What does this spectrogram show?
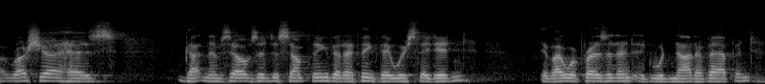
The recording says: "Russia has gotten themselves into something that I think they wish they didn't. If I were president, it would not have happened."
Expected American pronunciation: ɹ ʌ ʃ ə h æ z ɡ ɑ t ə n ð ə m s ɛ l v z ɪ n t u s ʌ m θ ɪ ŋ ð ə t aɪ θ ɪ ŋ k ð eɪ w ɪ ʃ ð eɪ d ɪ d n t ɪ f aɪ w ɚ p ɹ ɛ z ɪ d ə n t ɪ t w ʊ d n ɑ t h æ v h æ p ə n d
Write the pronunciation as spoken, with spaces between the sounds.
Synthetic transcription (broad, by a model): ɹ ʌ ʃ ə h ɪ z ɡ ɑ t n ð ə m s ɛ l v z ɪ n t u s ʌ m θ ɪ ŋ ð ə t aɪ θ ɪ ŋ k ð eɪ w ɪ ʃ ð eɪ d ɪ d n t ɪ f aɪ w ɚ p ɹ ɛ z ɪ d ə n t ɪ t w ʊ d n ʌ t h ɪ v h æ p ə n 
